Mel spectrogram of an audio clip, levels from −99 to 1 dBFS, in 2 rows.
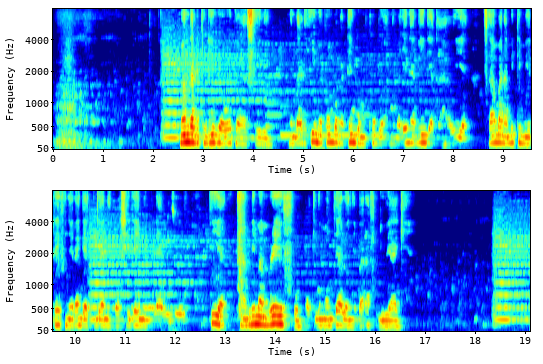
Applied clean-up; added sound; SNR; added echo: classical method log-MMSE.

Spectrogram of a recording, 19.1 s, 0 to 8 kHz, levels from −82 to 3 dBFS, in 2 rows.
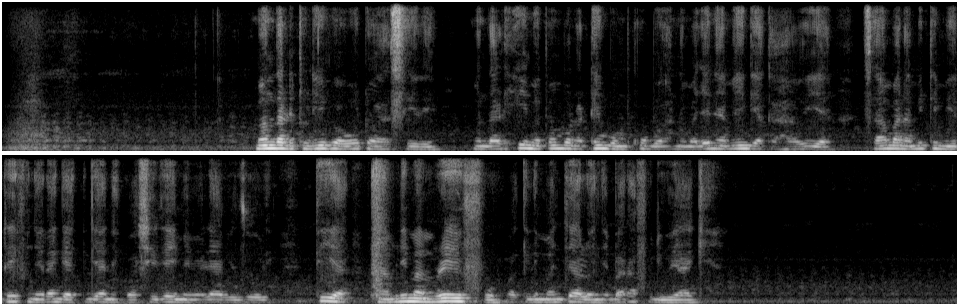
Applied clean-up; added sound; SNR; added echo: none; none; none; none.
